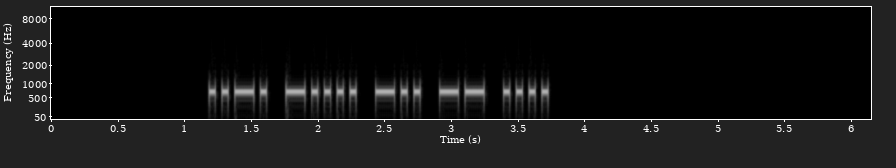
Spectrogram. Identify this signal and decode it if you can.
Morse code, heard as a keyed tone, about 25 wpm, 700 Hz. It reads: F6DMH
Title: DXCC-100 Call Signs - 5 Characters - Repeated 3x - 25wpm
